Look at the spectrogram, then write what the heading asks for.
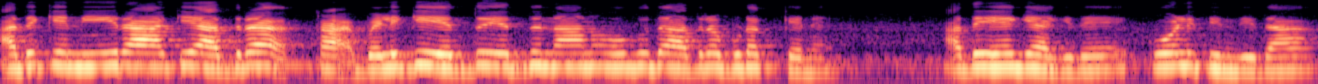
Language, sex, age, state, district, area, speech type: Kannada, female, 45-60, Karnataka, Udupi, rural, spontaneous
